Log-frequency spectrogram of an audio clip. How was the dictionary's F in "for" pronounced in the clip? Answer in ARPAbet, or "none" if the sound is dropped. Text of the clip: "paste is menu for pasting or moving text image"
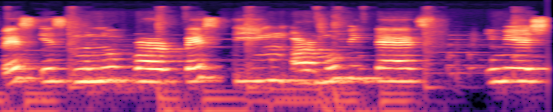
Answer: P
